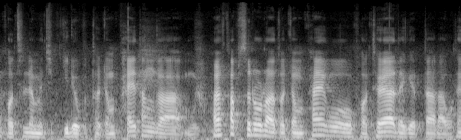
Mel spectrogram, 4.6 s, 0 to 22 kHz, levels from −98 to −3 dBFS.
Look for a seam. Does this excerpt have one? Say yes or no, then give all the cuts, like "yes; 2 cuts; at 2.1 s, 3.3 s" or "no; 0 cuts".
no; 0 cuts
